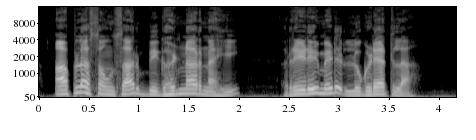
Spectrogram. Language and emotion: Marathi, neutral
